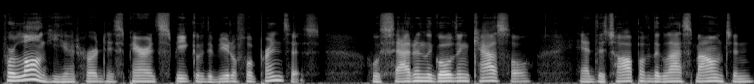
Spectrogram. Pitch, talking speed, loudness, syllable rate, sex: 140 Hz, 200 wpm, -19 LUFS, 4.9 syllables/s, male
